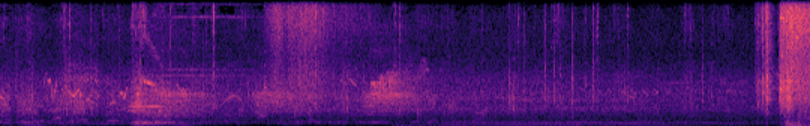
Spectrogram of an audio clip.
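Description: Plants rustle as someone pushes through tall grass.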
